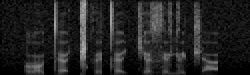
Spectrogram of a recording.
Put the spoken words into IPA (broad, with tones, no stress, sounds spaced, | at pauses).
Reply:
lˠ u˦ t ɜ˨ ǁʰ ɘ˦ t ɜ˨ c ə˦ z ɘ˨ j ɘ˨ t͡ʃ a˨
